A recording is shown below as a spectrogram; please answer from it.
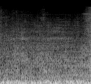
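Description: The Expelliarmus spell cast in the video game Hogwarts Legacy, a single loud, dense rumbling blast that fills the whole second without a break.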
